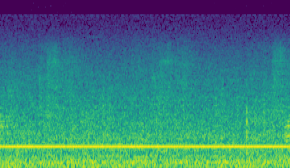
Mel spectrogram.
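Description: Faint steady single-pitch hum over low background hiss, unchanging throughout.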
